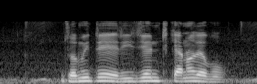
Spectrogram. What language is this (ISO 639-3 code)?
ben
